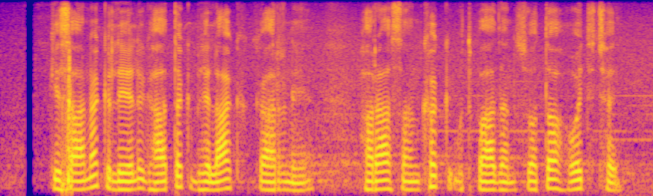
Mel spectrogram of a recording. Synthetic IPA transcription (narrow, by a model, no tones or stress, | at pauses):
kisanəklelɡʱat̪əkbʱelakkːaɾnehəɾasəŋkʰəkut̪pad̪ənswət̪əɦojt̪t͡ʃʰɛj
